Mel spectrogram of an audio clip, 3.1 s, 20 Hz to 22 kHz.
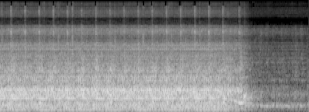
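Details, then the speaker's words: Janome 509 sewing machine after repair, sewing ordinary fabric with straight stitch: quick even stitching rattle about 3.5 stitches a second, steady until it stops; normal sewing. "все шьет сейчас поставлю я еще Зигзаг вот он прямой шов Вот видите Какая идеальная ниточка"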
